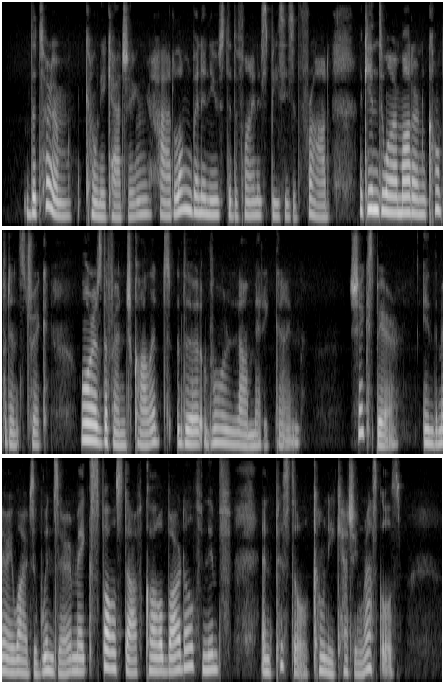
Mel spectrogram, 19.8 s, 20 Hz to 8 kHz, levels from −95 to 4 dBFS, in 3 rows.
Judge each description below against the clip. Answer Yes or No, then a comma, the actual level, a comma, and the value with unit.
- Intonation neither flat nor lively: Yes, average, 3.7 semitones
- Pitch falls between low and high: Yes, medium, 180 Hz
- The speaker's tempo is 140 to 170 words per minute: Yes, average, 145 wpm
